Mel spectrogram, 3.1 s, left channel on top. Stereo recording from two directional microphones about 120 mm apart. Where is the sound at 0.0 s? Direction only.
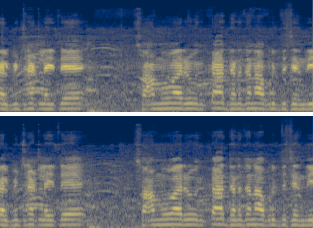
30° right (ahead or behind).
